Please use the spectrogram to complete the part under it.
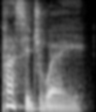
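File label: "passageway", British English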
